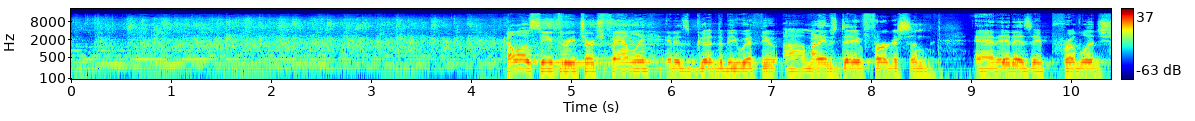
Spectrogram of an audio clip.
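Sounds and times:
crowd applause: 0.0s - 6.0s
speech: 4.4s - 10.3s.

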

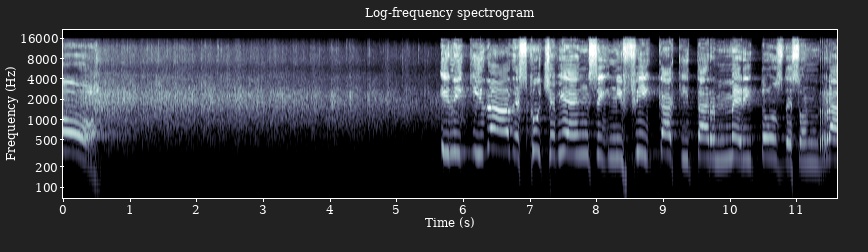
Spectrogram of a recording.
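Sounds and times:
audience applause: 0.0s - 6.0s
speech: 5.7s - 11.5s.

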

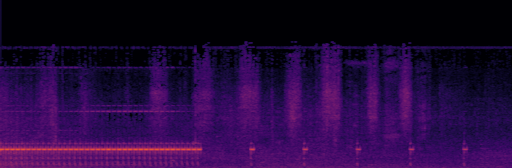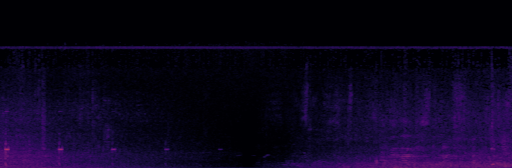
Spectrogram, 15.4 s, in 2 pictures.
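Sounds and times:
pedestrian crossing signal beeping: 0.0s - 3.1s, 3.7s - 3.9s, 4.5s - 4.7s, 7.7s - 8.7s, 9.3s - 11.3s.

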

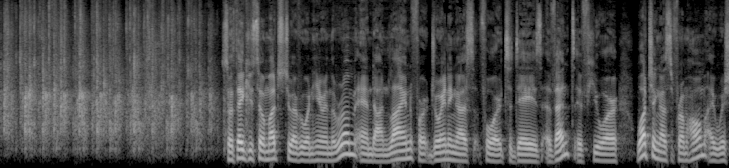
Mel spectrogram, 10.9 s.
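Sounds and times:
audience applause for panelists: 0.0s - 3.4s
speech: 3.4s - 10.9s.

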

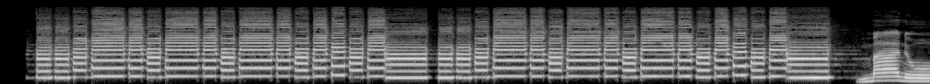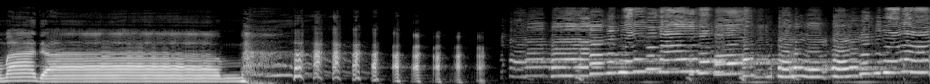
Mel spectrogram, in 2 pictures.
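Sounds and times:
hand horn honking: 0.3s - 8.6s, 14.3s - 18.5s
speech: 9.0s - 11.9s
laughter: 11.7s - 14.3s, 16.7s - 18.2s.

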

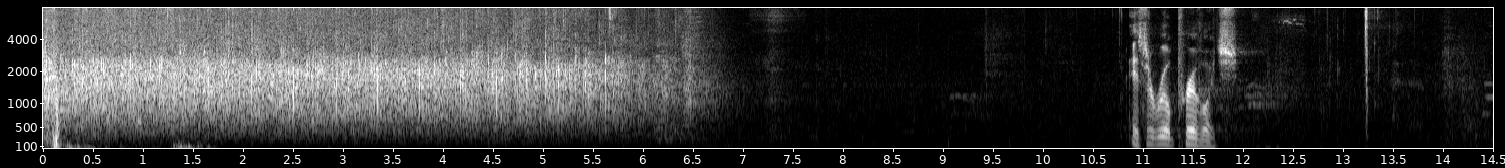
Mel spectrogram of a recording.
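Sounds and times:
audience applause welcoming a speaker to the stage: 0.0s - 6.8s
speech: 10.9s - 12.0s.

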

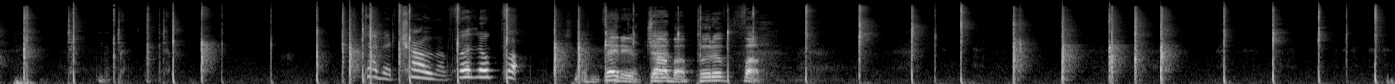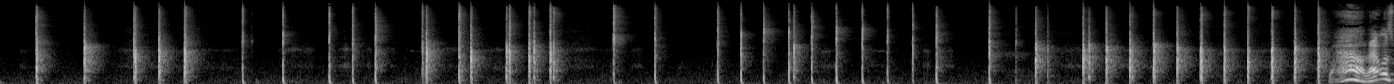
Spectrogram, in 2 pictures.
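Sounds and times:
rhythmic hand clapping from several people: 0.0s - 27.4s
speech: 3.7s - 7.7s.

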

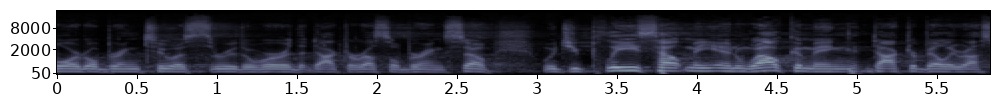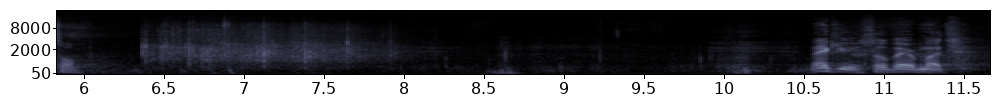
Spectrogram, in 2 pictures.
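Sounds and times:
speech: 0.0s - 6.1s, 10.6s - 11.6s
audience applause: 6.4s - 8.2s.

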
